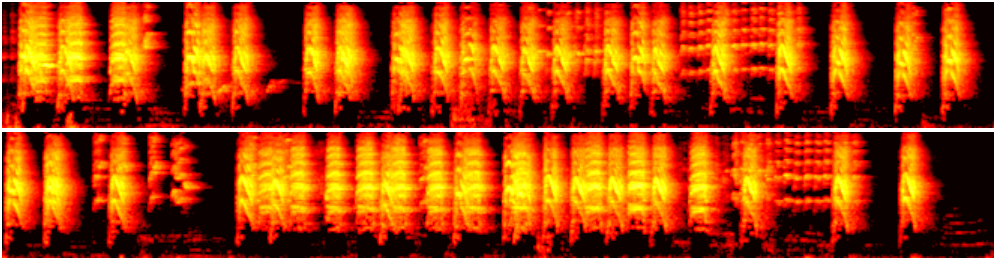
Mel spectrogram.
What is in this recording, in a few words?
Parrot sound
